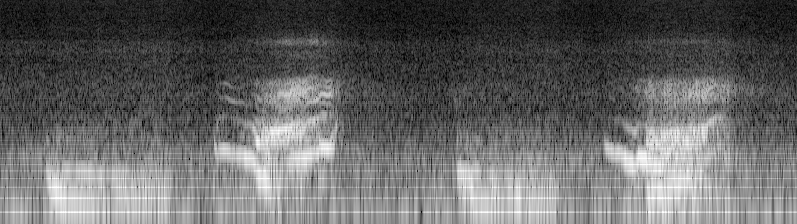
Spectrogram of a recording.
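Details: Male cat Patches asleep and snoring noisily, regular rhythm of a quiet rumbling in-breath and a raspy, slightly whistled out-breath about every three seconds; low steady hum in the room.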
